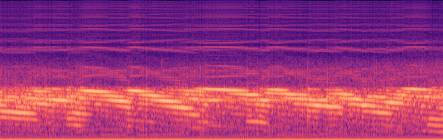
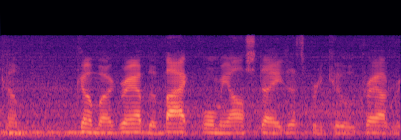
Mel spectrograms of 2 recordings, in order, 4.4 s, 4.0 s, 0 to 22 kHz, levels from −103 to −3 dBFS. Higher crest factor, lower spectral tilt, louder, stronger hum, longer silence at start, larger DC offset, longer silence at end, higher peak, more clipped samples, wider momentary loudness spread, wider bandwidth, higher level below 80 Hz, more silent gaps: second, 12 dB vs 20 dB; second, -2.5 dB/octave vs -5 dB/octave; first, -18 LUFS vs -31 LUFS; neither; about the same, 0 s vs 0 s; first, 2% vs under 0.1%; about the same, 0 s vs 0 s; first, -6 dBFS vs -10 dBFS; neither; second, 2 LU vs 11 LU; first, over 20 kHz vs 8 kHz; first, -52 dBFS vs -66 dBFS; neither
